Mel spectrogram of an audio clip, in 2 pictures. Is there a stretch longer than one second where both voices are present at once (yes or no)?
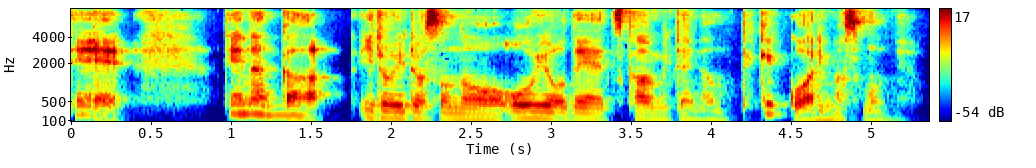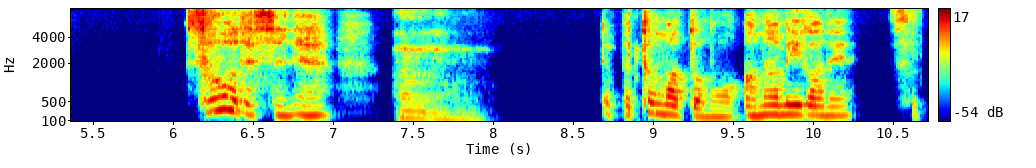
no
